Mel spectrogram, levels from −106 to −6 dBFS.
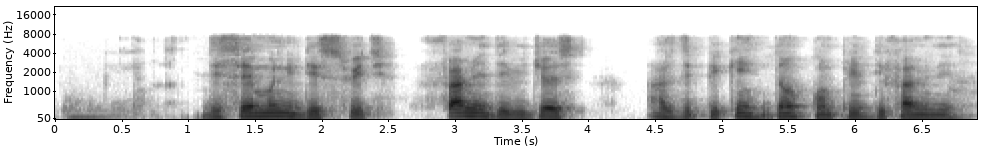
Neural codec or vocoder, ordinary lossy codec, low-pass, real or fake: none; Opus, 24 kbps; 7.2 kHz; real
